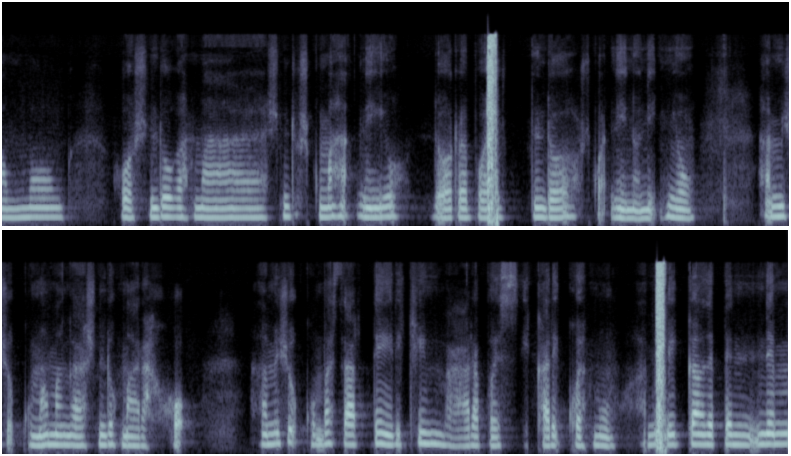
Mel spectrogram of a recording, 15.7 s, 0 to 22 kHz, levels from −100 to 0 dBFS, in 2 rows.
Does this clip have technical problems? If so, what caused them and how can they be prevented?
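Yes. Two uninitialised buffer faults occur, at 4.86 to 4.95 s and at 14.42 to 14.51 s. Each is a sudden, loud burst of digital noise lasting about 85 ms, which fits a 4096-sample block. The playback side sent a buffer to the output before any audio had been written into it. The leftover memory was played as if it were sound. To prevent this, zero every buffer when it is allocated, and output silence whenever a block is not ready in time.

At 13.95 s there is a lost packet rebuilt from error correction. One 20 ms packet went missing. The next packet carried a low-bitrate copy of it, and the decoder played that copy, so there is no gap. The result is a brief stretch of rougher, noisier sound. To prevent it, improve the network path or jitter buffering so fewer packets are lost, and keep in-band forward error correction enabled so losses stay covered.

The call path itself sounds like Opus. 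It is band-limited to about 12 kHz and has a coding texture that points to roughly 24 kbps.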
